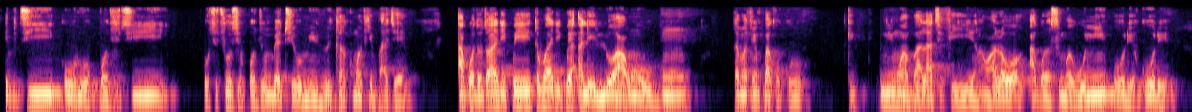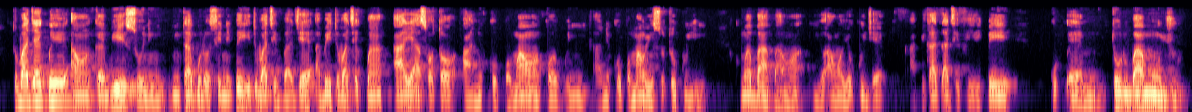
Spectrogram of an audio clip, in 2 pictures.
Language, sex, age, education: Yoruba, male, 15-29, primary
